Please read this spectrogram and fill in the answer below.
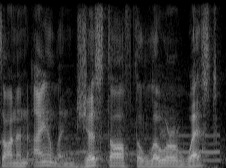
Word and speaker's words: Islay: made in Scotland Iowa means it's on an island just off the lower west coast of Scotland just alphaf Campbelltown it's a spelled is la whaai and pronounced isla okay if not Islay or easily or Isley it's Iowa it was where all the most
